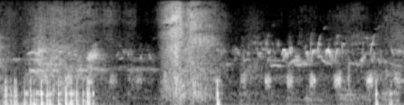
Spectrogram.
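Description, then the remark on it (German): A hedgehog grunts and snuffles, starting with a quick run of rhythmic duck-like grunts, then a sharp huff, a couple of clicks and softer scattered snorts, with no voices. “Ah, ein Igel.”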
